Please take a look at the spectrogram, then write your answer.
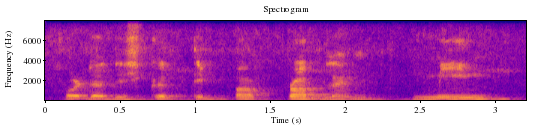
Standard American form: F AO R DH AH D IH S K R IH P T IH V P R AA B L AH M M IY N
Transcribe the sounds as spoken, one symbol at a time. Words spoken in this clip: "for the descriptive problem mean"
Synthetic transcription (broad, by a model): F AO R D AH D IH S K R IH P T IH P P R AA B L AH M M IY N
